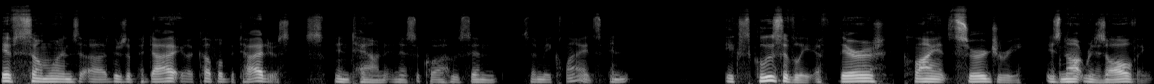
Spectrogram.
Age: 50-69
